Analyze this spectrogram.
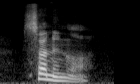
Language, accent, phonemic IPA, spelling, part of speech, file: English, US, /ˈsʌnɪnˌlɔː/, son-in-law, noun, En-us-son-in-law.ogg
- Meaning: The husband of one's child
